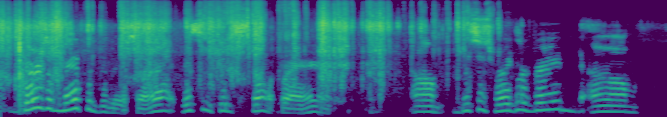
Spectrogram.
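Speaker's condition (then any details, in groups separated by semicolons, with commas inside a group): No condition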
